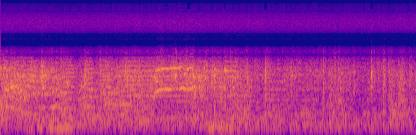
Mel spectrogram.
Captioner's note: horses neighing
